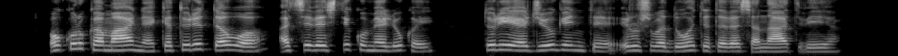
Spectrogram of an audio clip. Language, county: Lithuanian, Alytus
